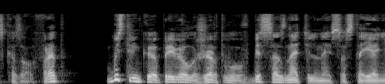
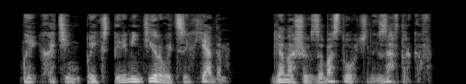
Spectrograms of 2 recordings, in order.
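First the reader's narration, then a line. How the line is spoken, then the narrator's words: Very quiet. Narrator (Russian): очень тихо объяснил Джордж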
